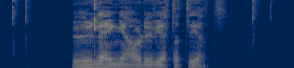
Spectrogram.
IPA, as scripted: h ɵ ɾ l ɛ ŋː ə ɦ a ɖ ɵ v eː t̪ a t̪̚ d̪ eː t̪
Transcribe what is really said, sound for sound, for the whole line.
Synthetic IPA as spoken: h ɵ ɾ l ɛ ŋː ə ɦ a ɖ ɵ v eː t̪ a t̪̚ d̪ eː t̪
